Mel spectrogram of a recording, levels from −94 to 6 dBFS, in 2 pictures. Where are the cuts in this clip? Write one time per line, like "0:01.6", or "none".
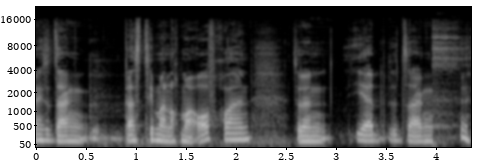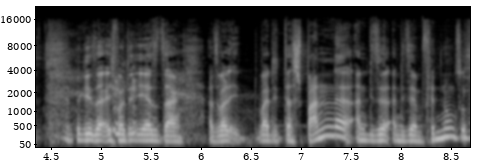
0:04.0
